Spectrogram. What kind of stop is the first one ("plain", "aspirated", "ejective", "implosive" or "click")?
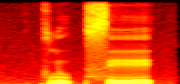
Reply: plain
